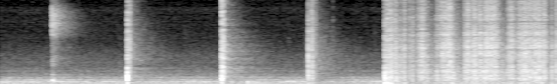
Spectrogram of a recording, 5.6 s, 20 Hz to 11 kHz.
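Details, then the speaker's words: MAGMATE 150 inverter MIG welder running flux core, turned down to about 54 amps after 60-62 was too much: sharp strikes, then steady dense frying crackle with popping spatter, running a bit hot. "you really tell it's an inverter welder when you listen to it just a way it goes crank and FES up"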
